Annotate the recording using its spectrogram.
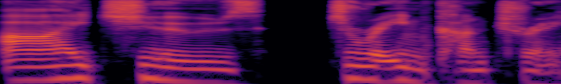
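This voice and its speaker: A put-on character voice from a man, growling at medium pitch in an intense, angry tone, on a very clean recording with a silent background. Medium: read story.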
